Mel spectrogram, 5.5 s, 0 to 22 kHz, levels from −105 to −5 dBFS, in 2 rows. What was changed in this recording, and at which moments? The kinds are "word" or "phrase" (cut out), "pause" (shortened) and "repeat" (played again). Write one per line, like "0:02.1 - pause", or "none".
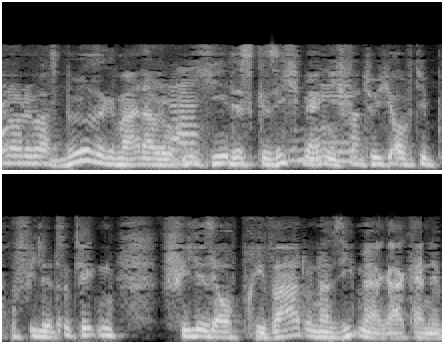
0:01.1 - phrase
0:02.2 - word
0:03.1 - word
0:04.0 - word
